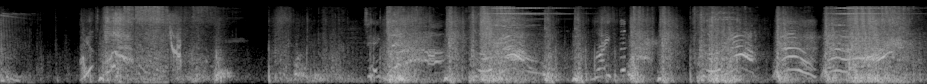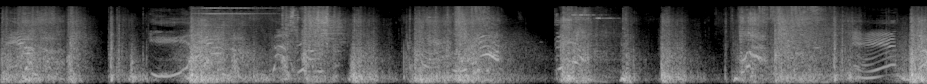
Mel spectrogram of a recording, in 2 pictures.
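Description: Fighters grunt and shout as they attack.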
